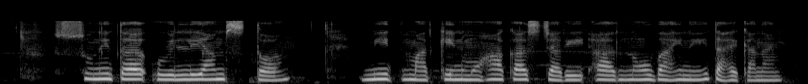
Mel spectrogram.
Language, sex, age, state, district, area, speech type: Santali, female, 18-30, West Bengal, Bankura, rural, spontaneous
